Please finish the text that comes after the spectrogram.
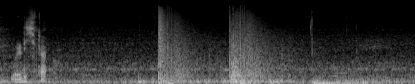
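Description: Gunshots ring out in the Indian Bike Driving 3D video game, several sharp loud reports spaced irregularly, each with a short echoing tail, over a low background.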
